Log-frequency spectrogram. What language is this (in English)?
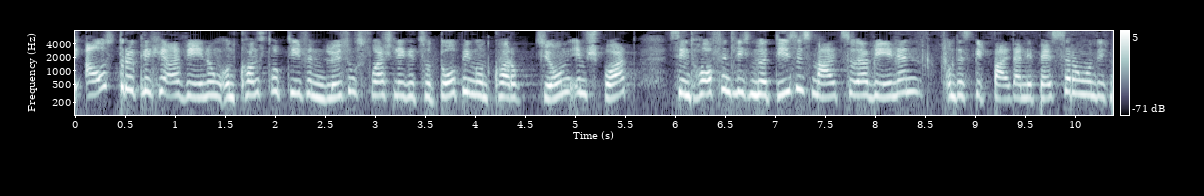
German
